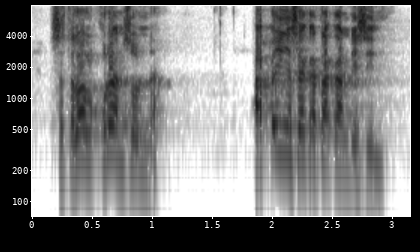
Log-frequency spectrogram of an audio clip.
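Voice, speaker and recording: A man speaks loudly at a very fast pace. His tone is animated. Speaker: Islamic preacher. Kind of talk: sermon. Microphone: loud microphone, briefly cutting out.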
